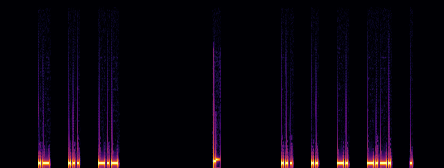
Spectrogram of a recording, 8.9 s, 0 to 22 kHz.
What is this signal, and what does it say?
Morse code, heard as a keyed tone, about 28 wpm, spaced as for 16 wpm, 700 Hz. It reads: ASK SINCE
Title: 3x Character Spacing - Top 500 Words - 28wpm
